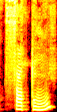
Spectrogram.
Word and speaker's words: сату: Сату, продажа. Сату, сату, ударение на У, сату.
